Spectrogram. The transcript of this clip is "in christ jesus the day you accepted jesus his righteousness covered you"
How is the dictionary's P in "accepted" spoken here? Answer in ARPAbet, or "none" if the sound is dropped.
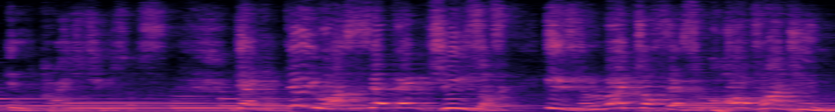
none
